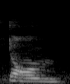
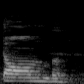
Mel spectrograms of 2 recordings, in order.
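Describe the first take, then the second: First: The word ends without a b sound. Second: The word ends with a b sound. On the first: The speaker calls it right. "B is silent in this word" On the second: The speaker calls it wrong. "not tomb"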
